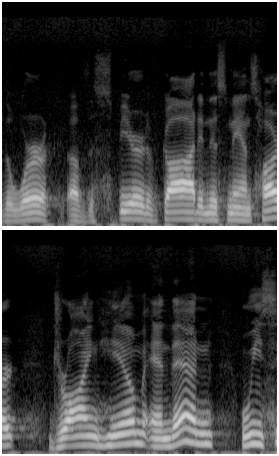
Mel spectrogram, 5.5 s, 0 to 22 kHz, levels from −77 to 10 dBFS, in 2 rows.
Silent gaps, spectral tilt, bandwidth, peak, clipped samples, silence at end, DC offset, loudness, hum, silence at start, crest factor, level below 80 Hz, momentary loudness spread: none; -8 dB/octave; 16.5 kHz; -2 dBFS; under 0.1%; 0 s; under 0.1%; -15 LUFS; none; 0 s; 14 dB; -50 dBFS; 10 LU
